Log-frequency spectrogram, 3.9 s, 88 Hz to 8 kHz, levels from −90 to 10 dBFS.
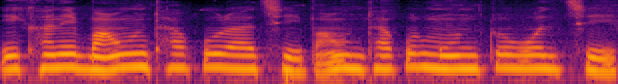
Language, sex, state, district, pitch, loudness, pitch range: Bengali, female, West Bengal, Dakshin Dinajpur, 205 Hz, -15 LUFS, 200-215 Hz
